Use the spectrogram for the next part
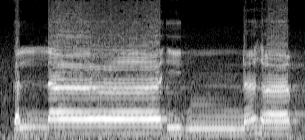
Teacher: نون مشدد ہے، اس کو غنہ کے ساتھ پڑھیں گے۔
